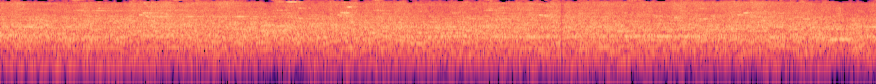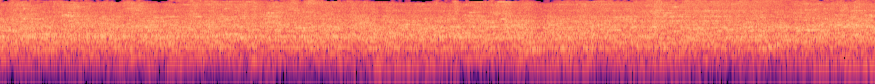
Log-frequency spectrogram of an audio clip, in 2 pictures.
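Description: Cheerful carousel music plays steadily from a turning merry-go-round.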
